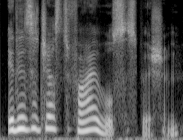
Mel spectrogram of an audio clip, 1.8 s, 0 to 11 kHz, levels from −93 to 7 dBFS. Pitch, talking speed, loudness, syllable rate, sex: 245 Hz, 165 wpm, -16 LUFS, 6.1 syllables/s, female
